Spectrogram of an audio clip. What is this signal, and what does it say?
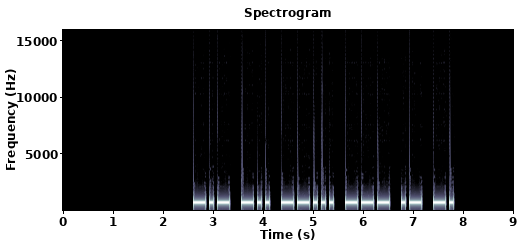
Morse code, heard as a keyed tone, about 15 wpm, 700 Hz. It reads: KD7OAN
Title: USA Call Signs - 6 Characters - Repeated 3x - 15wpm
